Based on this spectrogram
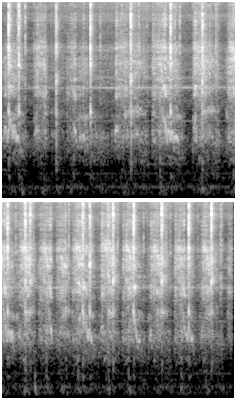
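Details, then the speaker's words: RC car after fitting a servo mount and BEC: sharp clicks two to three times a second, only under load; owner suspects the axle. "It only happens under load. Nope. What is making that click? I don't like that. It sounds like it's in my axle."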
